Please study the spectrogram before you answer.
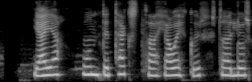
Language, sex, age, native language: Icelandic, female, 11, Icelandic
